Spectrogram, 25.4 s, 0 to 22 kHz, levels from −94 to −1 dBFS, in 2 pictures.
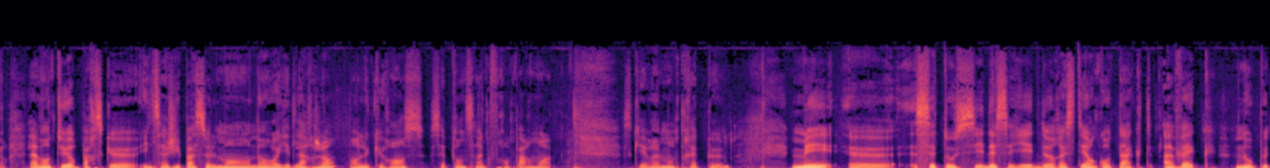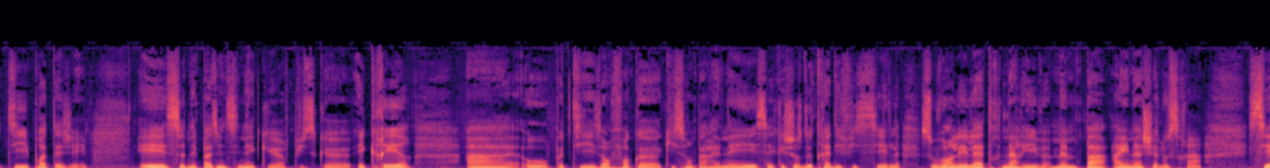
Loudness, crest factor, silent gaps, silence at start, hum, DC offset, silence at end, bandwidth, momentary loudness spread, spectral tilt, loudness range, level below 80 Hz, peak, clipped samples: -25 LUFS; 18 dB; none; 0 s; none; under 0.1%; 0 s; 16.5 kHz; 11 LU; -5.5 dB/octave; 5 LU; -40 dBFS; -6 dBFS; under 0.1%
